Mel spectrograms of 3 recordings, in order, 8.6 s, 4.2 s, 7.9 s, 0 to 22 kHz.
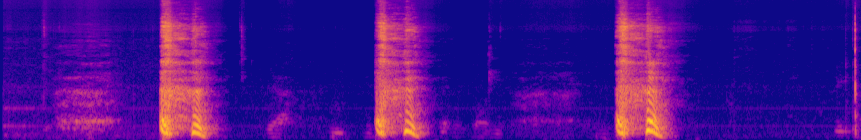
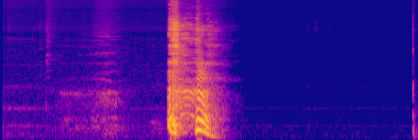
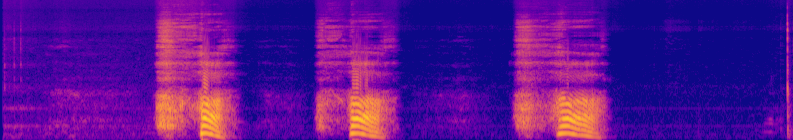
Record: {"three_cough_length": "8.6 s", "three_cough_amplitude": 32768, "three_cough_signal_mean_std_ratio": 0.27, "cough_length": "4.2 s", "cough_amplitude": 32768, "cough_signal_mean_std_ratio": 0.24, "exhalation_length": "7.9 s", "exhalation_amplitude": 32768, "exhalation_signal_mean_std_ratio": 0.31, "survey_phase": "beta (2021-08-13 to 2022-03-07)", "age": "45-64", "gender": "Male", "wearing_mask": "No", "symptom_none": true, "smoker_status": "Never smoked", "respiratory_condition_asthma": false, "respiratory_condition_other": false, "recruitment_source": "REACT", "submission_delay": "-13 days", "covid_test_result": "Negative", "covid_test_method": "RT-qPCR", "influenza_a_test_result": "Unknown/Void", "influenza_b_test_result": "Unknown/Void"}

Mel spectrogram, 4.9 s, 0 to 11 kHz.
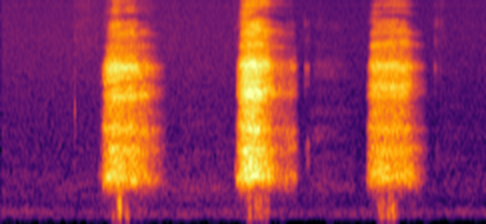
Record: {"exhalation_length": "4.9 s", "exhalation_amplitude": 12459, "exhalation_signal_mean_std_ratio": 0.38, "survey_phase": "alpha (2021-03-01 to 2021-08-12)", "age": "18-44", "gender": "Female", "wearing_mask": "No", "symptom_cough_any": true, "symptom_shortness_of_breath": true, "symptom_fever_high_temperature": true, "symptom_headache": true, "symptom_change_to_sense_of_smell_or_taste": true, "symptom_onset": "6 days", "smoker_status": "Never smoked", "respiratory_condition_asthma": false, "respiratory_condition_other": false, "recruitment_source": "Test and Trace", "submission_delay": "2 days", "covid_test_result": "Positive", "covid_test_method": "RT-qPCR"}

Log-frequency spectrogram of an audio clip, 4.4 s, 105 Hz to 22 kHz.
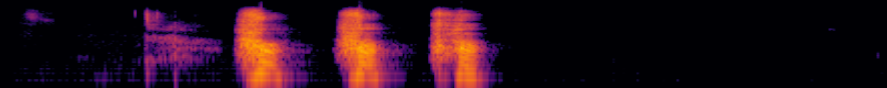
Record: {"exhalation_length": "4.4 s", "exhalation_amplitude": 31170, "exhalation_signal_mean_std_ratio": 0.27, "survey_phase": "beta (2021-08-13 to 2022-03-07)", "age": "18-44", "gender": "Female", "wearing_mask": "No", "symptom_none": true, "smoker_status": "Never smoked", "respiratory_condition_asthma": false, "respiratory_condition_other": false, "recruitment_source": "REACT", "submission_delay": "0 days", "covid_test_result": "Negative", "covid_test_method": "RT-qPCR", "influenza_a_test_result": "Negative", "influenza_b_test_result": "Negative"}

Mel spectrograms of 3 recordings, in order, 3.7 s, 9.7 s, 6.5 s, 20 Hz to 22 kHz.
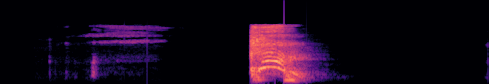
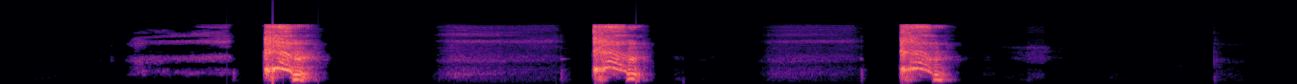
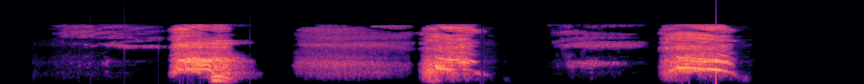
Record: {"cough_length": "3.7 s", "cough_amplitude": 31687, "cough_signal_mean_std_ratio": 0.26, "three_cough_length": "9.7 s", "three_cough_amplitude": 30796, "three_cough_signal_mean_std_ratio": 0.26, "exhalation_length": "6.5 s", "exhalation_amplitude": 29697, "exhalation_signal_mean_std_ratio": 0.42, "survey_phase": "beta (2021-08-13 to 2022-03-07)", "age": "45-64", "gender": "Male", "wearing_mask": "No", "symptom_runny_or_blocked_nose": true, "symptom_fatigue": true, "symptom_onset": "7 days", "smoker_status": "Never smoked", "respiratory_condition_asthma": true, "respiratory_condition_other": false, "recruitment_source": "REACT", "submission_delay": "2 days", "covid_test_result": "Negative", "covid_test_method": "RT-qPCR"}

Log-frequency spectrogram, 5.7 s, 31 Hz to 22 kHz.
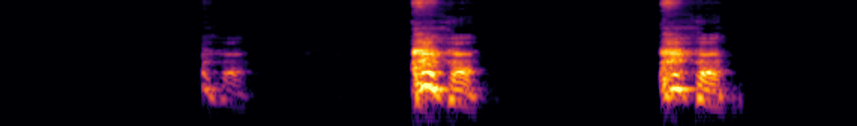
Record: {"cough_length": "5.7 s", "cough_amplitude": 29467, "cough_signal_mean_std_ratio": 0.28, "survey_phase": "beta (2021-08-13 to 2022-03-07)", "age": "65+", "gender": "Male", "wearing_mask": "No", "symptom_none": true, "smoker_status": "Never smoked", "respiratory_condition_asthma": false, "respiratory_condition_other": false, "recruitment_source": "REACT", "submission_delay": "3 days", "covid_test_result": "Negative", "covid_test_method": "RT-qPCR", "influenza_a_test_result": "Negative", "influenza_b_test_result": "Negative"}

